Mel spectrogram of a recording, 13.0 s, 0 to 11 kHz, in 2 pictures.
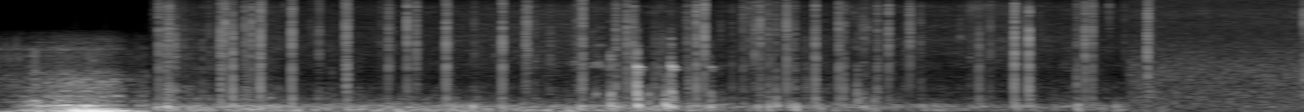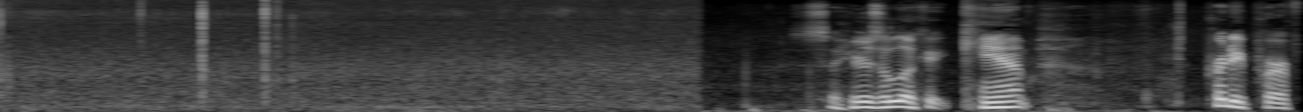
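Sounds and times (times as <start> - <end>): dense crackling and clicking: 0.8 - 9.3
faint steady hiss: 4.6 - 10.1.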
